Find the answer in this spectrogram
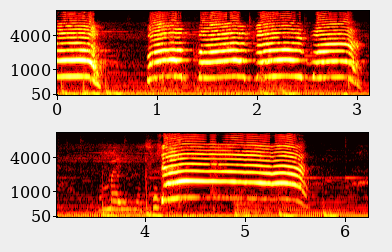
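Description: A child singing in a high voice: a run of held notes on nearly the same pitch, then one longer note that falls away at its end.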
